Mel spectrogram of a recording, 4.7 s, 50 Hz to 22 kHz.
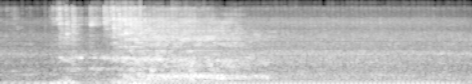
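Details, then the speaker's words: John Deere Z425 zero-turn mower, twin-cylinder Briggs engine that had seemed to run on one cylinder and choke out; after repair and carburetor cleaner, rough catch then a steady even putter with no misses, sounding much better. "sounds a lot better now lots better okay"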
